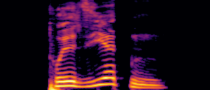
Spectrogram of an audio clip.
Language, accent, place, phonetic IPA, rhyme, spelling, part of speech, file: German, Germany, Berlin, [pʊlˈziːɐ̯tn̩], -iːɐ̯tn̩, pulsierten, verb, De-pulsierten.ogg
- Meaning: inflection of pulsieren: 1. first/third-person plural preterite 2. first/third-person plural subjunctive II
